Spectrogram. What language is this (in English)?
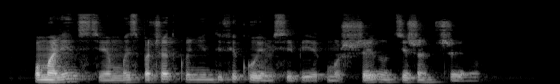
Belarusian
